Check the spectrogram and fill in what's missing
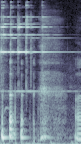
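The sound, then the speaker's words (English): A bell rings with a bright, sustained metallic tone that lingers throughout, while a voice talks in short bursts underneath. “See, I'm gonna ring the bell. Let's get this bell ringing, right?”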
